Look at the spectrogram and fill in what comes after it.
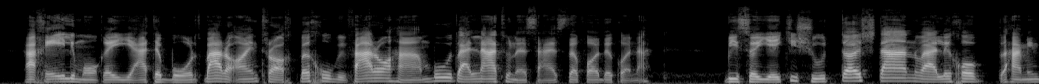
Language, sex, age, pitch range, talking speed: Persian, male, 20-39, 115-135 Hz, 125 wpm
